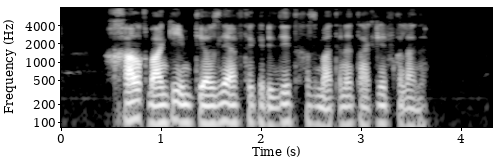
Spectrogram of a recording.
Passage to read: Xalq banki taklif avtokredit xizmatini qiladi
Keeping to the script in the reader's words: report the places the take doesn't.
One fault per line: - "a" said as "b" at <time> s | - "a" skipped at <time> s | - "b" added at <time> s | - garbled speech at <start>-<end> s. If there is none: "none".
- "taklif" said as "imtiyozli" at 1.3 s
- "taklif" added at 3.1 s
